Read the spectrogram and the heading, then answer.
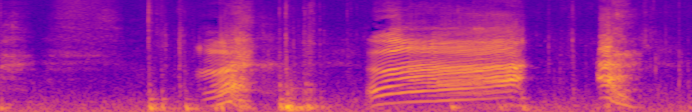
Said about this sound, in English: I wonder what's in these crates. Now, a crowbar.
